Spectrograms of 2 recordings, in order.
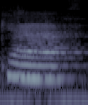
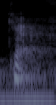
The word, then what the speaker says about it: ك: Then comes the kaf below. So we have the qaf and the kaf, they are both pronounced from the furthermost tongue.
